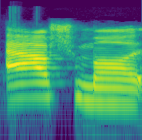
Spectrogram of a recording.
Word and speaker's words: Ashima: Like you mean the fact that they had Ashima be pronounced Ashma is just dead to me. Well, I mean, in India, that is the way they say her name. Ashima.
